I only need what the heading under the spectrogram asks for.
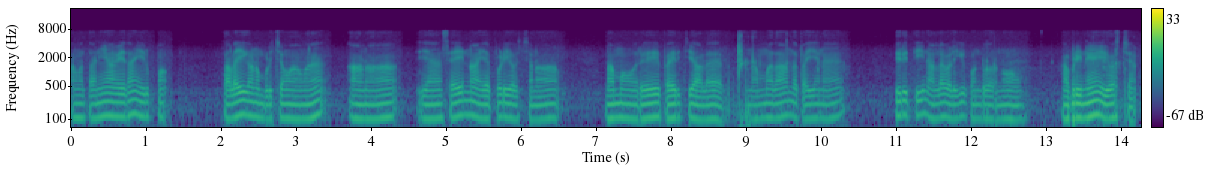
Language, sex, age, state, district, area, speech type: Tamil, male, 30-45, Tamil Nadu, Tiruvarur, rural, spontaneous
